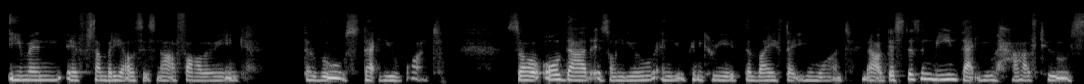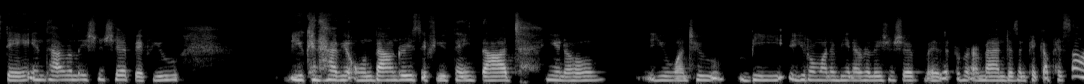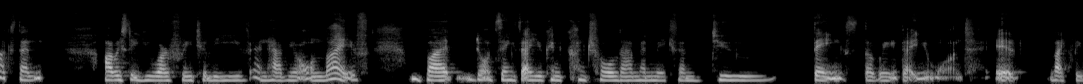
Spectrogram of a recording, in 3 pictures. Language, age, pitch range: English, 20-39, 185-225 Hz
